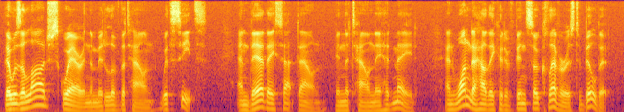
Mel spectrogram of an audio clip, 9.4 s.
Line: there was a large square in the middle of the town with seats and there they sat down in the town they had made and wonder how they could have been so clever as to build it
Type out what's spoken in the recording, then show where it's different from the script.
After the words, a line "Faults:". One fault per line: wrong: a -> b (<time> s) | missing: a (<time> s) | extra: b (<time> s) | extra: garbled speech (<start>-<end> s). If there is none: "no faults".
there was a large square in the middle of the town with seats and there they sat down in the town they had made and wonder how they could have been so clever as to build it
Faults:
no faults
